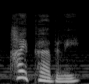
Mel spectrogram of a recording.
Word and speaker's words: hyperbole: most people pronounce this word wrong hyperbole hyperbole hyperbole is a noun and it means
